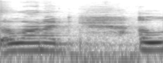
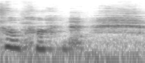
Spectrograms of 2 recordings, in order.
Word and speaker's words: Alana: See, I have the habit of wanting to say Alana, and because I know people with that name and it's pronounced Alana, but she says it's Alana. There is no Lon in her name, no W.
